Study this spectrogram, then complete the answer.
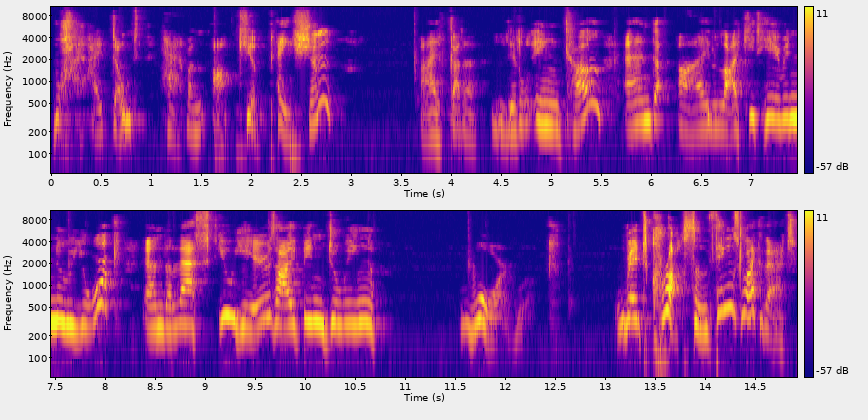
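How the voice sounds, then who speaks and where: A woman speaks in a high voice with lively intonation at a fairly slow pace. Long, frequent pauses break up her speech. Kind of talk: 1940s radio drama. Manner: brisk, tart, unflappable.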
